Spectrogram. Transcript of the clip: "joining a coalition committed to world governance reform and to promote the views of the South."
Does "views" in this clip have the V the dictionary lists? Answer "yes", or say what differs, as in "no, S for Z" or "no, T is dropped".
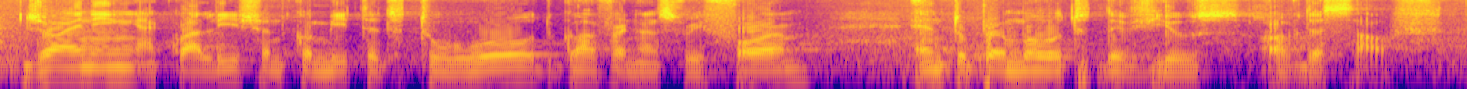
yes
